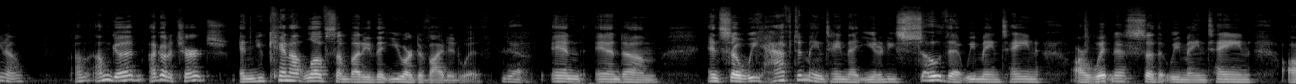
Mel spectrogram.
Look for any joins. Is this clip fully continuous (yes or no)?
no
